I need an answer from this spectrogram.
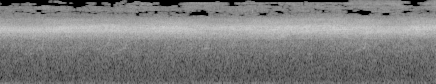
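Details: A constant, even high-pitched drone from male cicadas singing in a Japanese summer, unvarying shrill buzz with no breaks or other voices.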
